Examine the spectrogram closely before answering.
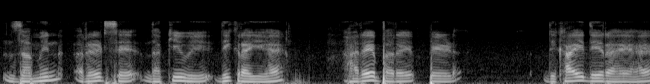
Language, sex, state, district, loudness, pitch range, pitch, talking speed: Hindi, male, Telangana, Hyderabad, -21 LUFS, 130-160 Hz, 145 Hz, 140 wpm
